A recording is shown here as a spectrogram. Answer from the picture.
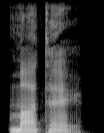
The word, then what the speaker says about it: mate: For example, there is one kind of tea brewed in South America called mate, spelled M-A-T-E, but pronounced mate.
